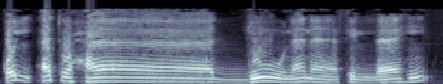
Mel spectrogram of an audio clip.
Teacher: المد هنا مد لازم كلمي مثقل، لأن حرف المد تبعه حرف مشدد، فيصير النطق فيه بالإشباع أو المد بالإشباع، ست حركات وهو آخر شيء في المد.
